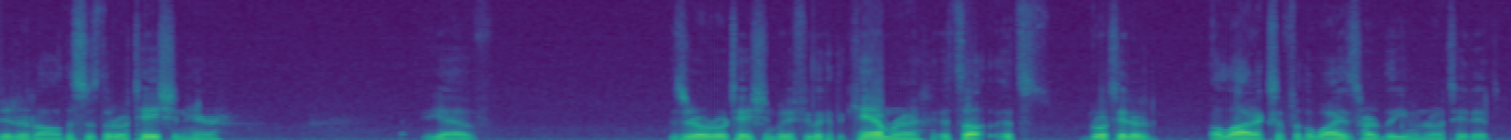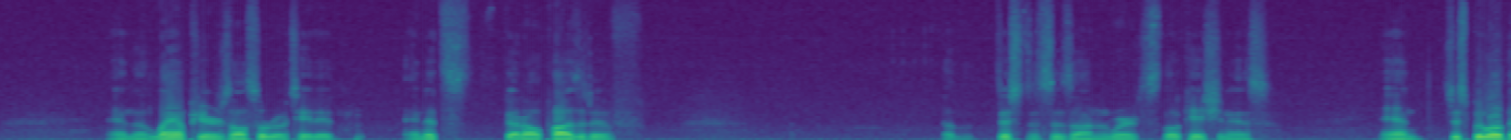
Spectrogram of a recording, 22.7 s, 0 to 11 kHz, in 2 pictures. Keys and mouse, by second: 20.1-22.0 right drag.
